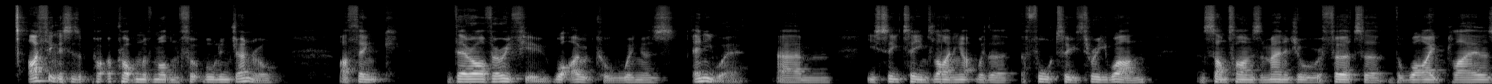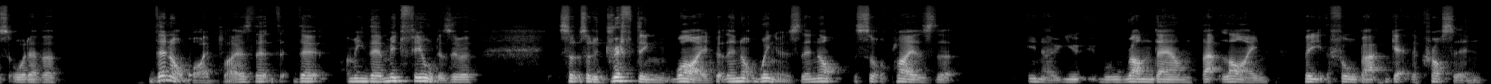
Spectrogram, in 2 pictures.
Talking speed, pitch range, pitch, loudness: 185 wpm, 110-130 Hz, 115 Hz, -24 LUFS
